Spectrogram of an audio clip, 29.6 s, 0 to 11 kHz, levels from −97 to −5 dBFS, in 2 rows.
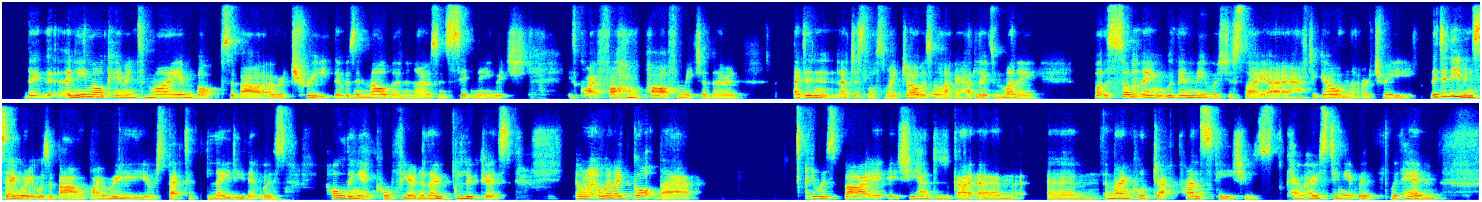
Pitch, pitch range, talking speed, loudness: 180 Hz, 170-210 Hz, 220 wpm, -24 LUFS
